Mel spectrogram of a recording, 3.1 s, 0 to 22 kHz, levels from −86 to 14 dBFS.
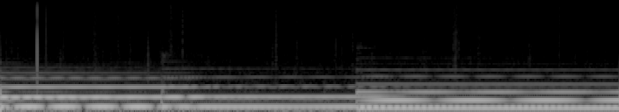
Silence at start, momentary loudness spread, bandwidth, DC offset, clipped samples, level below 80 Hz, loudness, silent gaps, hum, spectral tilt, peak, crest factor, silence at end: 0 s; 5 LU; 5 kHz; under 0.1%; under 0.1%; -50 dBFS; -25 LUFS; none; none; -11.5 dB/octave; -14 dBFS; 10 dB; 0 s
